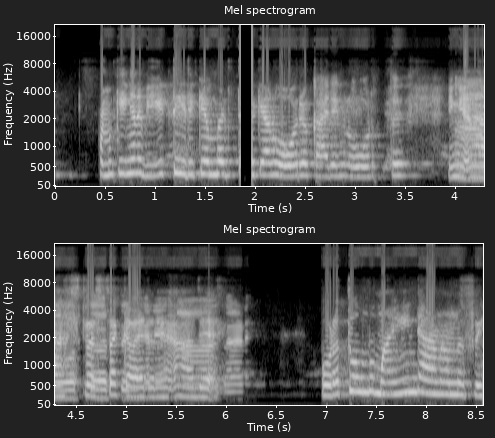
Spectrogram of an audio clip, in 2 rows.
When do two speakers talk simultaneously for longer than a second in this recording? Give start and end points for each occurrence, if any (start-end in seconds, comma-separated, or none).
4.1-5.9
